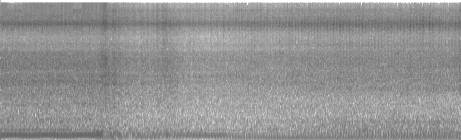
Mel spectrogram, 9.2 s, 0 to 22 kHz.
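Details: Lincoln SA-200 welding machine engine at start-up just after carburetor rebuild with new kit: steady, even drone with smooth low rhythm, dropping slightly to a settled speed, no misses or knocks; runs normally.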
